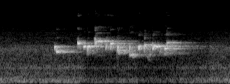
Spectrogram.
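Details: Clean wild-style bulbul song meant for teaching bulbuls: following a quiet start, a lively whistled phrase of linked, warbling notes that jump up and down for over a second, then stop abruptly.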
